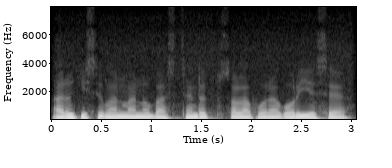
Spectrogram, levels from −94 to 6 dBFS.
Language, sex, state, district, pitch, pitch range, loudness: Assamese, male, Assam, Kamrup Metropolitan, 115 Hz, 115-125 Hz, -14 LUFS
